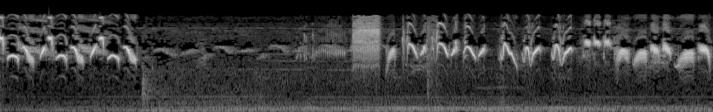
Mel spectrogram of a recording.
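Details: Chinese Hwamei song: loud whistled slurs at the start, a quiet gap with a noisy burst, then rapid varied whistles and chattering notes resume.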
